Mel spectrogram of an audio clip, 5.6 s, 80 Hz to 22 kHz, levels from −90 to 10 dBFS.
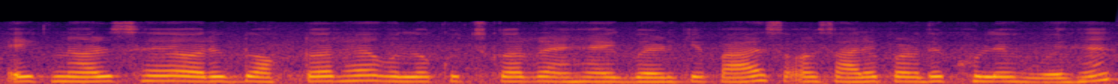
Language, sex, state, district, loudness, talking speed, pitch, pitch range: Hindi, female, Maharashtra, Mumbai Suburban, -13 LUFS, 245 wpm, 215 Hz, 205-220 Hz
